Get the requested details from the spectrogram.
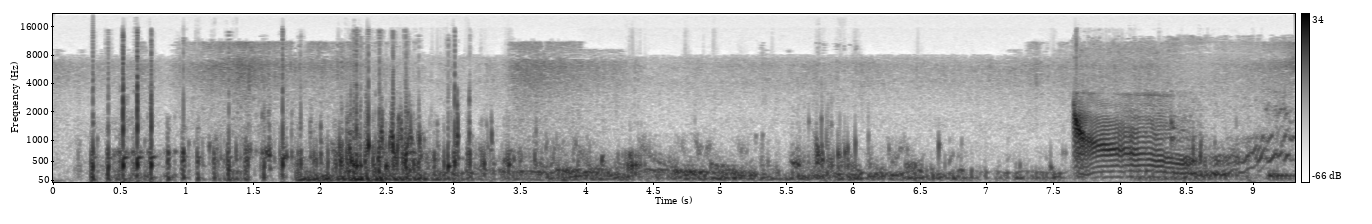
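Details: Loud, long gurgling and rumbling from the belly with rapid bubbly pops and a drawn-out squeal; ordinary stomach growling (borborygmi).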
